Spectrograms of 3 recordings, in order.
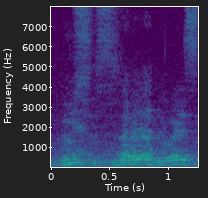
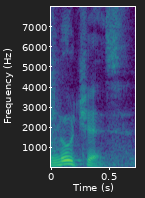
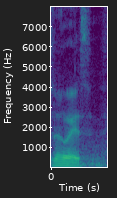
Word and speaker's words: Nueces: Because when I said it, it's called Nuches. Nuches, and so I says, hey, and you said that a lot of people have a hard time pronouncing it. That's right. So I figured let's throw it out to the huge audience out here and see if they can do it. So it is Nueces, right? Correct.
